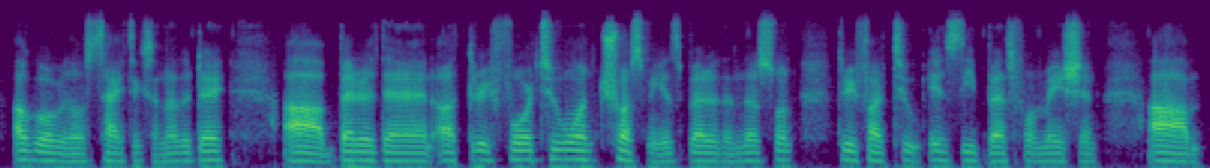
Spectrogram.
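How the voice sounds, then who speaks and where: Male gaming host, slightly hoarse, casual and repetitive, talks straight to his viewers; bright, crisp timbre with a dry close sound. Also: lowish voice, no room sound. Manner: rambling, repeats himself, talks straight to viewers. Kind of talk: casual tactics walkthrough.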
